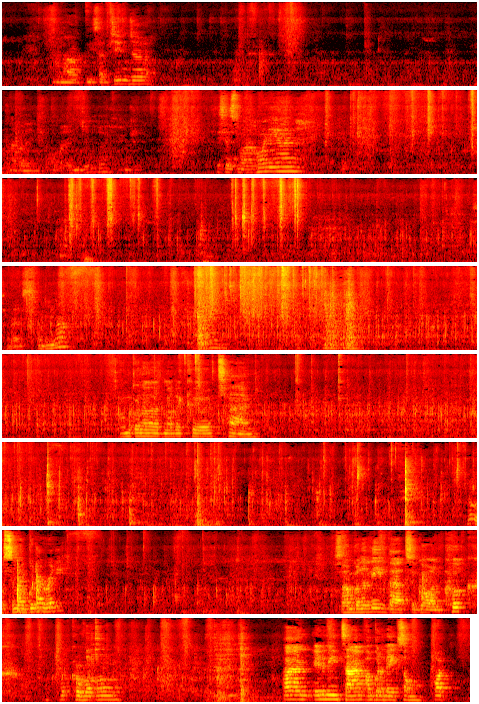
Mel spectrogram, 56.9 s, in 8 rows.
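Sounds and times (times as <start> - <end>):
pot simmering: 0.0 - 56.9.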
